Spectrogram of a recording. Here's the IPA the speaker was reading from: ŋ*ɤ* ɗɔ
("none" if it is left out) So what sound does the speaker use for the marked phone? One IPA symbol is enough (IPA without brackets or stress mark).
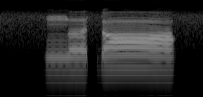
ɤ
